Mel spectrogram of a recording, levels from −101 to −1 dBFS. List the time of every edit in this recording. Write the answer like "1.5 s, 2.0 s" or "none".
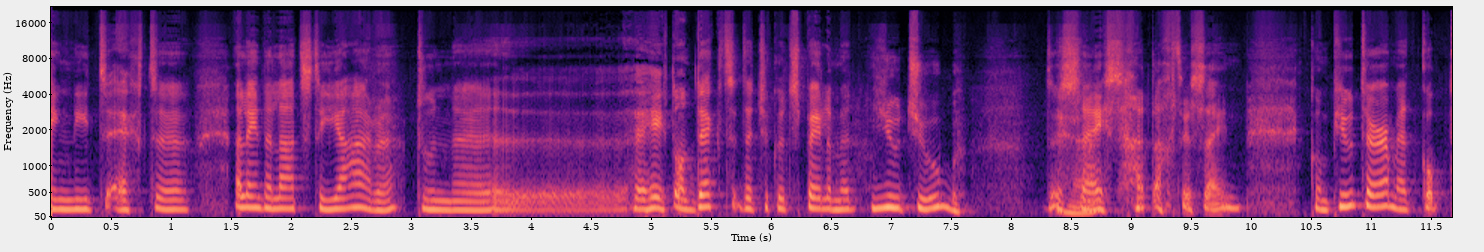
2.9 s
